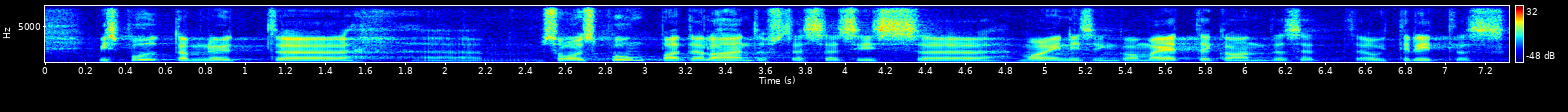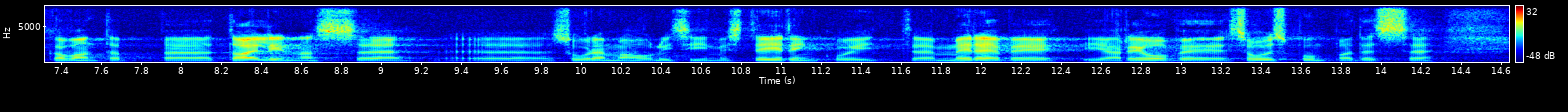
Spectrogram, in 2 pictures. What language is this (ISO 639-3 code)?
est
